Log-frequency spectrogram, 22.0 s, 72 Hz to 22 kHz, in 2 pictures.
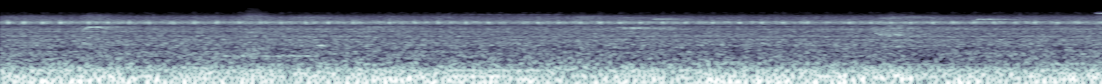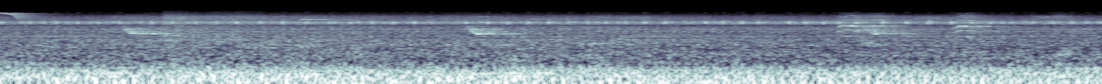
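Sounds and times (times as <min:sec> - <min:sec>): high-pitched insect drone: 0:00.0 - 0:22.0.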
